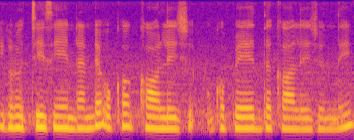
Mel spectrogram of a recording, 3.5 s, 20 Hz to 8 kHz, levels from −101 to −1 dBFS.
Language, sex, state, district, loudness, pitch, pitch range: Telugu, female, Telangana, Karimnagar, -16 LUFS, 200 Hz, 190-210 Hz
